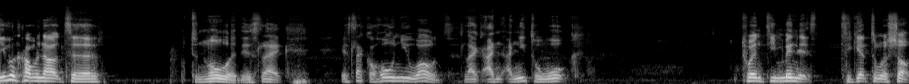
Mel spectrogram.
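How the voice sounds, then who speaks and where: A London accent at a moderate pace with ordinary pitch variation, in a very clean recording over a silent background. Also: man. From London (Waterloo). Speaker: podcast co-host. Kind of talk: casual chat.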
